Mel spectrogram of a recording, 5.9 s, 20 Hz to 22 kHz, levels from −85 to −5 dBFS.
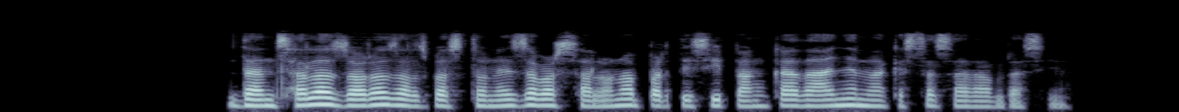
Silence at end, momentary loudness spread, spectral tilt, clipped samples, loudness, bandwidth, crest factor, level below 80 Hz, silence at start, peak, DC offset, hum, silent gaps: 0.55 s; 10 LU; -4.5 dB/octave; under 0.1%; -23 LUFS; 7.8 kHz; 20 dB; -66 dBFS; 1.15 s; -4 dBFS; under 0.1%; none; none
